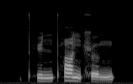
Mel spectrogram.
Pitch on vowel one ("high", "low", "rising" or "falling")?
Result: rising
